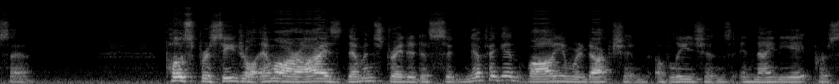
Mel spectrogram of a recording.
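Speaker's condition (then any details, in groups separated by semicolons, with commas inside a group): No condition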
